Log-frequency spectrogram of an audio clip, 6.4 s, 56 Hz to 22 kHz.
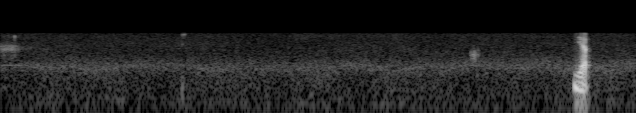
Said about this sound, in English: we've got four at the moment. So she would be three. She's an ex-battery hen. We got her almost 2 years ago.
